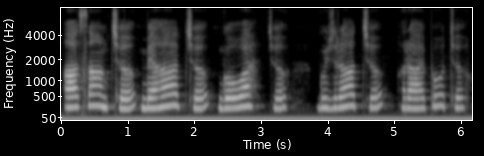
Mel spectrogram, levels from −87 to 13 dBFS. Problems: background sounds at intervals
